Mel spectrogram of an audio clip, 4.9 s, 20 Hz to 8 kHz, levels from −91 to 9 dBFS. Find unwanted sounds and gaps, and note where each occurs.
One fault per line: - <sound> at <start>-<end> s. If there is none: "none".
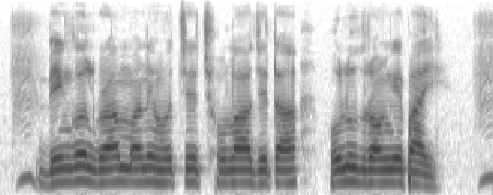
none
